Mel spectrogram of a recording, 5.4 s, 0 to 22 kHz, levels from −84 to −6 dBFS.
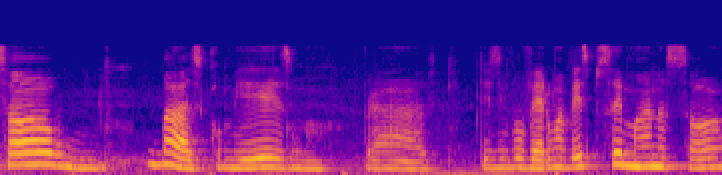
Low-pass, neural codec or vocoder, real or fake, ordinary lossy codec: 7.2 kHz; none; real; none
